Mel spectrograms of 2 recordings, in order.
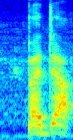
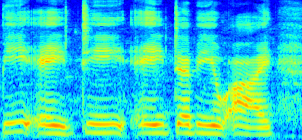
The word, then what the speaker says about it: Badawi: One such case is that of the jailed blogger Raif Badawi. I'll have to spell his last name. His first name is spelled R-A-I-F, last name B-A-D-A-W-I, sentenced last year to 10 years in jail and 1,000 lashes for insulting Islam.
